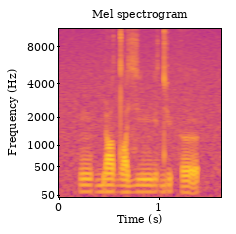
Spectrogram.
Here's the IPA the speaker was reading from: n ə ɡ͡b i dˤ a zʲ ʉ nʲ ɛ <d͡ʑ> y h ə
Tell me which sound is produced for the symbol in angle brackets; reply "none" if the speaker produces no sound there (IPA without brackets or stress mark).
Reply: d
